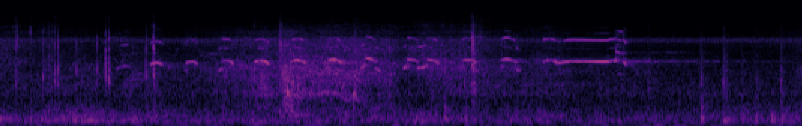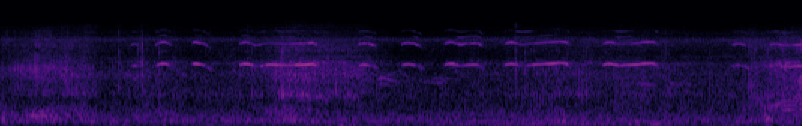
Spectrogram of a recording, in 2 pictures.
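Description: A bird calling in two quick runs of short, repeated high chirps, the first ending in a longer held note, with a few soft knocks in the background.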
